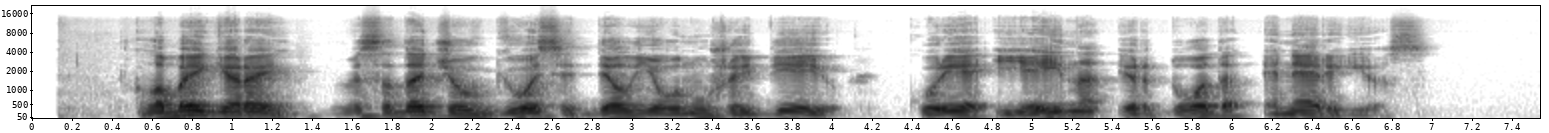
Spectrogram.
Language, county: Lithuanian, Telšiai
